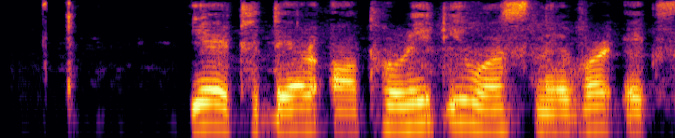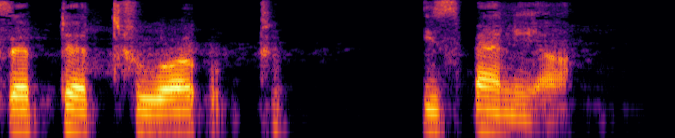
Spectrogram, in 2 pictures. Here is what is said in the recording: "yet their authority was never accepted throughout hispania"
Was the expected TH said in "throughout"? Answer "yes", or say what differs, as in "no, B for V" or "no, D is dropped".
no, T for TH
